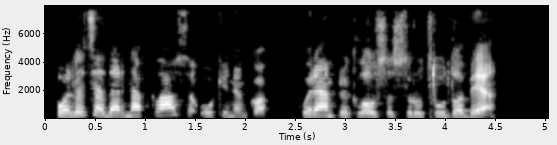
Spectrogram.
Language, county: Lithuanian, Vilnius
